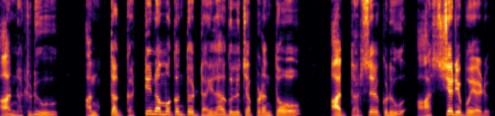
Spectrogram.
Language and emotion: Telugu, surprised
